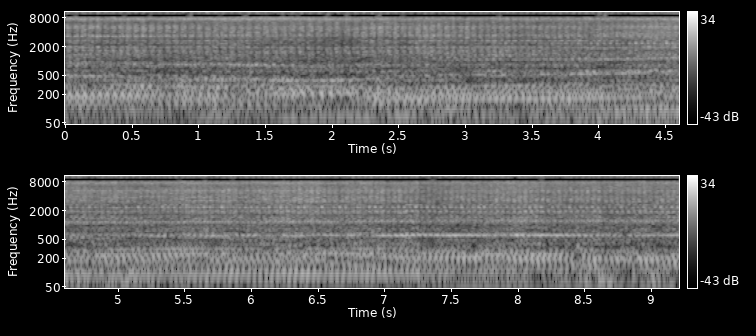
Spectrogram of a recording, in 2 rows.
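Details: New Hangkai 6.5 hp four-stroke outboard on a 10-foot jon boat: steady, even drone at constant speed under load, no misses, knocks or rattles; running healthy.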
